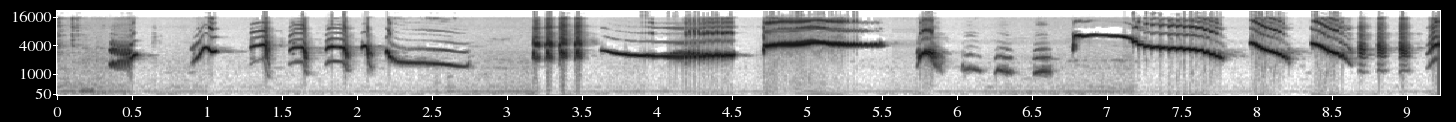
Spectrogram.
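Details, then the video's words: Asian pied starling varied song for masters and lures: jumbled whistles, fast clicks, long harsh rasps and sweeping falling whistles, with a faint steady low hum underneath. "Suara Jalak Suren Mompa Variasi AMPUH Buat Masteran & Pancingan Burung Jalak Agar Full Gacor Isian"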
